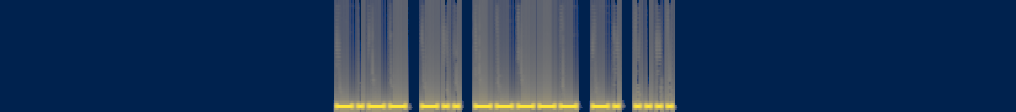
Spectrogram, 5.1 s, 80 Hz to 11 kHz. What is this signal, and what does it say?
Morse code, heard as a keyed tone, about 41 wpm, 700 Hz. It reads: YD0NH
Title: DXCC-100 Call Signs - 5 Characters - 45wpm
